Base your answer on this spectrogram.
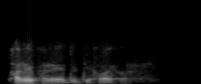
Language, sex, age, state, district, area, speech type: Manipuri, male, 45-60, Manipur, Chandel, rural, conversation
